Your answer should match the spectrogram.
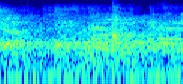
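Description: Indistinct background chatter of people talking, with one brief click about one and a half seconds in.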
